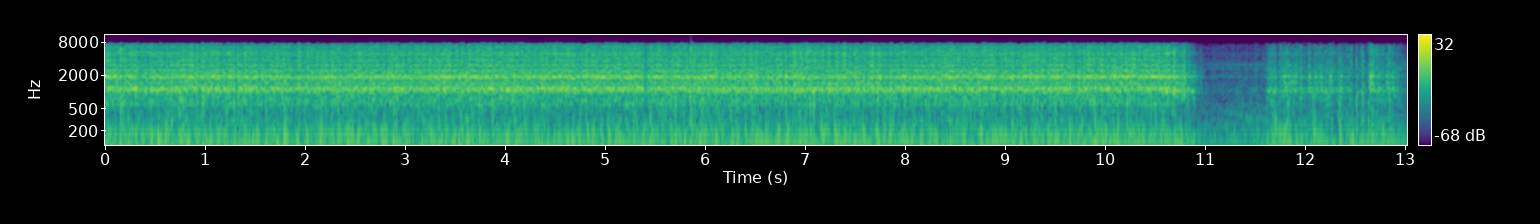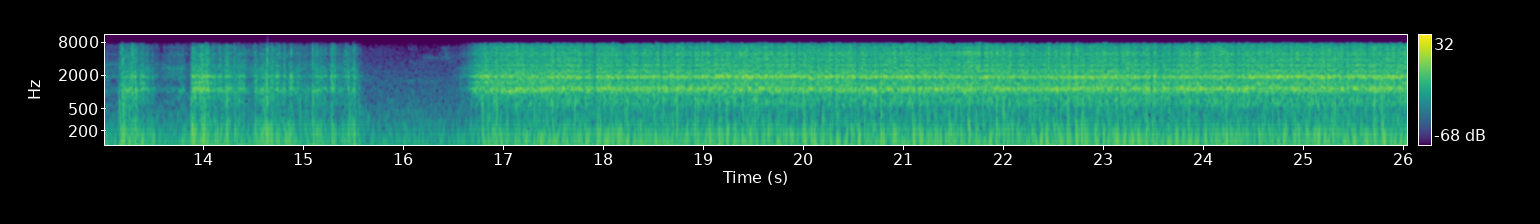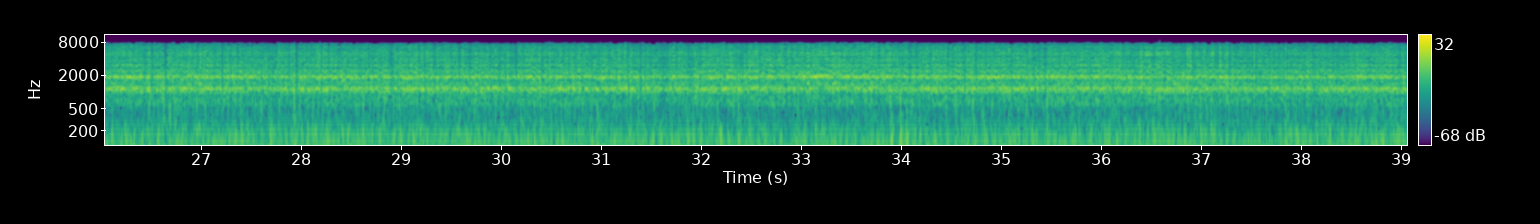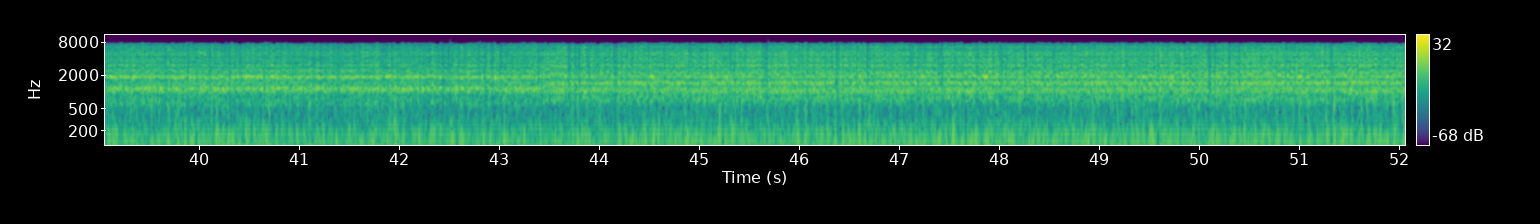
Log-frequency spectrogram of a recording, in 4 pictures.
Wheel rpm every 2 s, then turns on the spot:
160, 160, 160, 160, 160, 60, 20, 30, 70, 160, 170, 160, 160, 160, 160, 160, 170, 170, 160, 170, 170, 170, 190, 200, 200, 200.
10-16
